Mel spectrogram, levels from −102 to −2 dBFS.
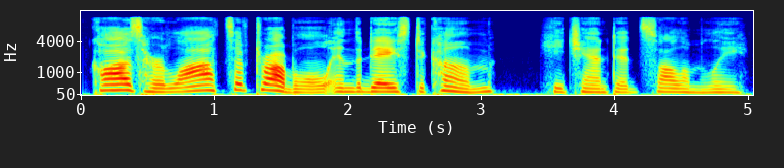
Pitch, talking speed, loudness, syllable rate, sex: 175 Hz, 155 wpm, -20 LUFS, 4.0 syllables/s, female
